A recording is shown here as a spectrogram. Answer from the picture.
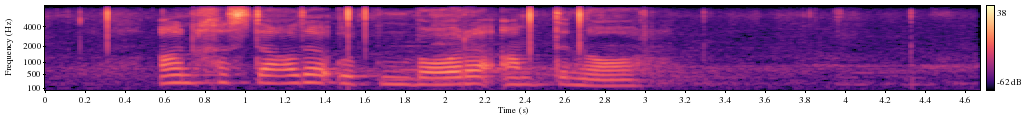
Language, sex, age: Afrikaans, female, 19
